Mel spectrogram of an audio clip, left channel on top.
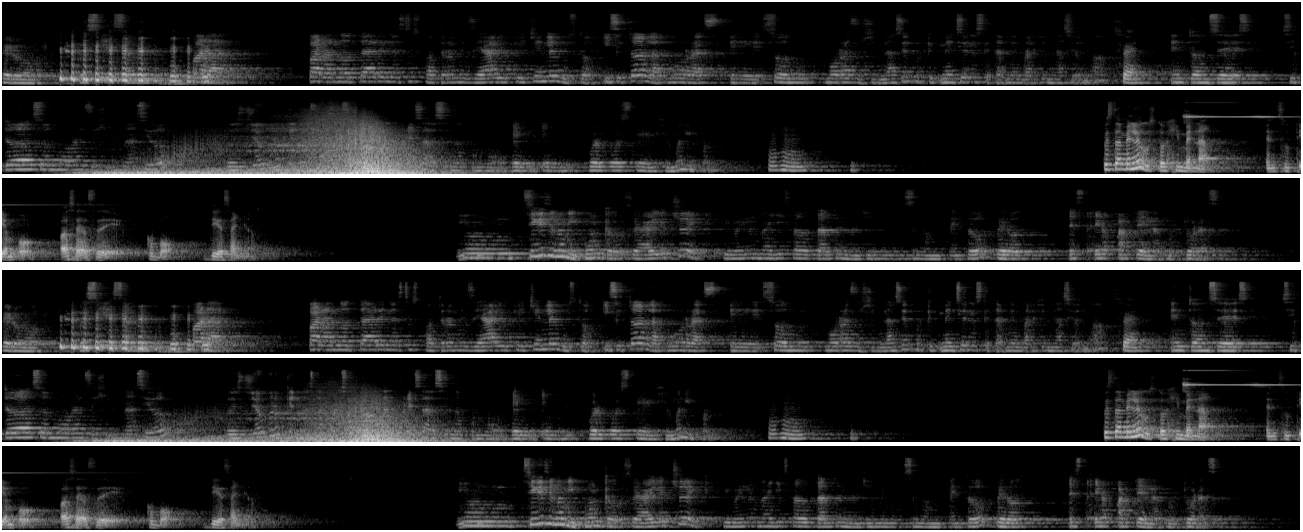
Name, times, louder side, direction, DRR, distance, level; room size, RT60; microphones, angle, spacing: voice 1, 0.0-0.4 0.8-2.3 3.1-11.0 11.7-12.5 12.8-14.7 15.2-20.1 30.5-36.2 36.6-38.1, right 1 dB, 25° right, 3 dB, 1.3 m, -35 dB
voice 2, 0.6-0.9 1.7-2.1 11.2-11.4 20.7-21.1 24.0-25.1 25.6-26.3 26.6-27.2 27.4-27.7 28.0-28.5, left 1 dB, 15° left, 8 dB, 0.8 m, -25 dB
sound 1, 13.7-17.4, left 3 dB, 60° left, 0.7 m, -21 dB
sound 2, 24.8-26.3, right 2 dB, 75° right, 4.4 m, -29 dB
29.0 x 10.0 x 4.3 m, 1.5 s
head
